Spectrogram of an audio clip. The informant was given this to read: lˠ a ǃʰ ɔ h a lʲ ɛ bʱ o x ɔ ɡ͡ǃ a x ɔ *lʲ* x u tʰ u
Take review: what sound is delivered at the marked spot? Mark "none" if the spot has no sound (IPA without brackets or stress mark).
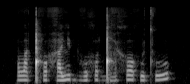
none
